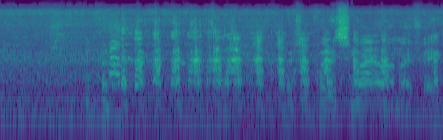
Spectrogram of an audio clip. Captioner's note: both laughing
